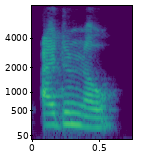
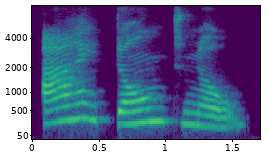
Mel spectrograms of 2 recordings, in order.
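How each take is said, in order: First: The words are blurred together and reduced. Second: Each word is pronounced fully and clearly. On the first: "but then people say" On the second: "in English we have I don't know"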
